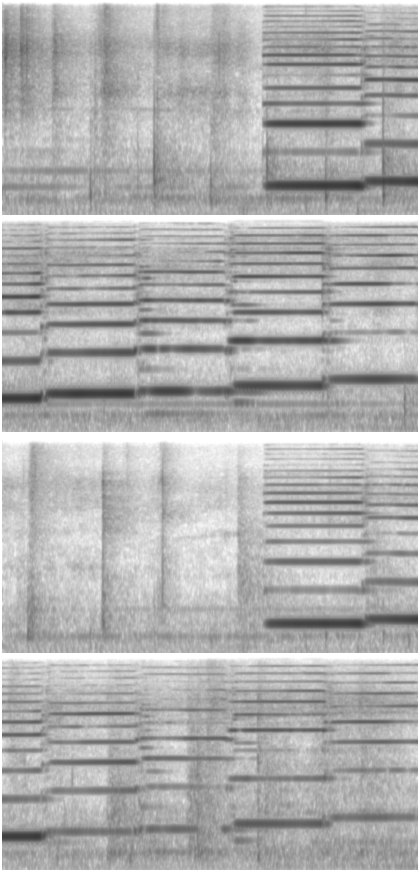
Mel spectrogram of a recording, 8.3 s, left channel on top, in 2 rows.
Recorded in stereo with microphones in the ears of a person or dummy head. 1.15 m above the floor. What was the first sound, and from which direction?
A violin, 55° left (ahead or behind).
